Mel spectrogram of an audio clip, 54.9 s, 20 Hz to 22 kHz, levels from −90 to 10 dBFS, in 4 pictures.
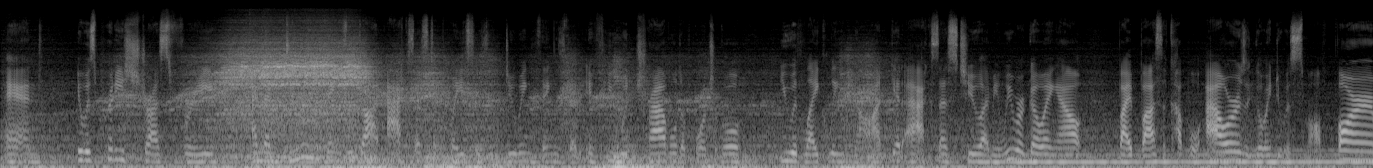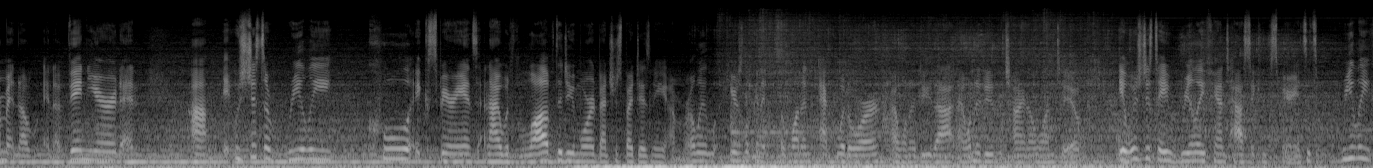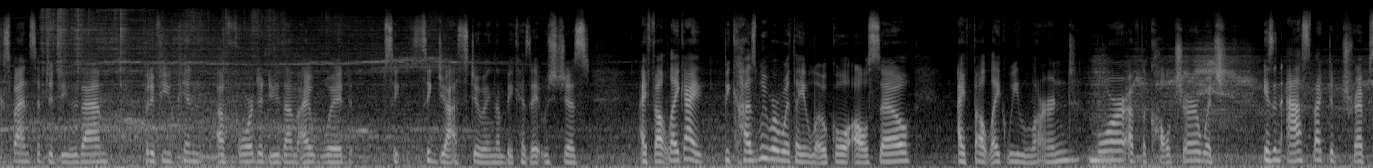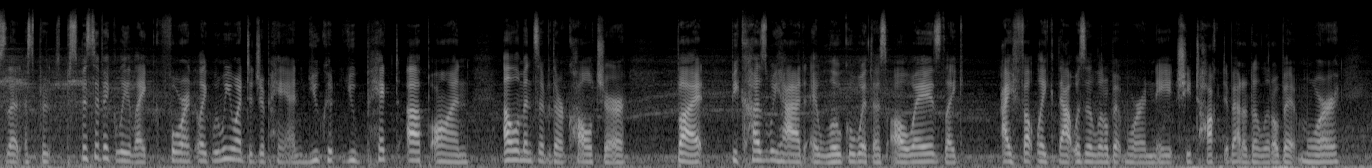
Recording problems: wind in the background; very loud; throughout; 2 dB above the speech

